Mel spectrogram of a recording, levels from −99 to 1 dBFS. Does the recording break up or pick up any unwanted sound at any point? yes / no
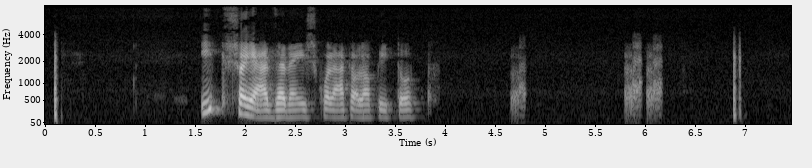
yes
